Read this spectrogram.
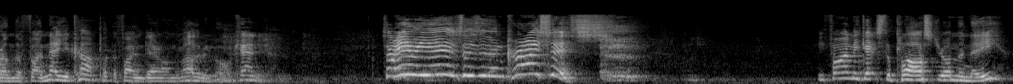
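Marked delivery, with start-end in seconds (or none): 3.8-6.1 high, loud breathless narration; mounting panic. A narrator's reading. Preacher narrating the husband's crisis, high and loud. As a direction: tell it like everything's falling apart.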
